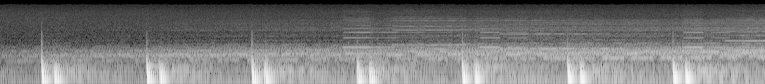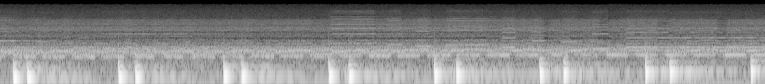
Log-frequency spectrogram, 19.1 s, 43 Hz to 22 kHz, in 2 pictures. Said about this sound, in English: The overture also begins and ends with a heartbeat and introduces two of the principal motifs that will be used throughout the piece. Notice that soon after the heartbeat, that is, motif 1, is easily heard, a soprano saxophone introduces motif 2.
